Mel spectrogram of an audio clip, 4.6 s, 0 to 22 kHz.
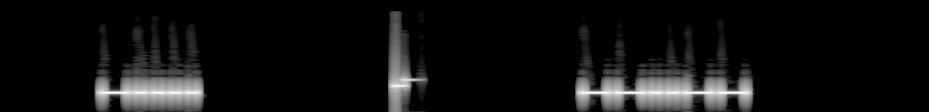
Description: Morse code, heard as a keyed tone, about 27 wpm, 700 Hz. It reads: 6 ,
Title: Single Character (Letter:Number:Punctuation:Prosign) 28wpm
